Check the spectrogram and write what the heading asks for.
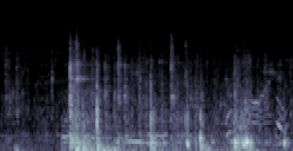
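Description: Horses being led off a trailer: a few dull hoof knocks on the trailer ramp amid rustling and handling noise, starting about a second in.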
